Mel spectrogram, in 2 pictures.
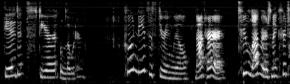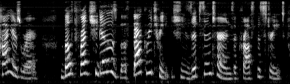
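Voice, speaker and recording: Female storybook reader, high voice with very lively swings, expressive rhyming read-aloud, slightly muffled lo-fi recording. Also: slow pace. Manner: theatrical phrasing, stretches and punches key words. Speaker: teacher reading a picture book aloud. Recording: dull, lo-fi sound.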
